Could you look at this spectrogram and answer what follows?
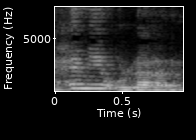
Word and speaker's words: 헤미올라: 우리가 헤미올라 그래서 이탈리아 발음 나는 대로 읽으시면 헤미올라라는 발음이 되는데 어떤 특정한 박자 안에서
